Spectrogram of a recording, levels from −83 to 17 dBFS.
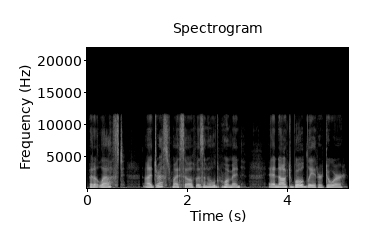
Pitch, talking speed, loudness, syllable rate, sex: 195 Hz, 185 wpm, -17 LUFS, 5.0 syllables/s, female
